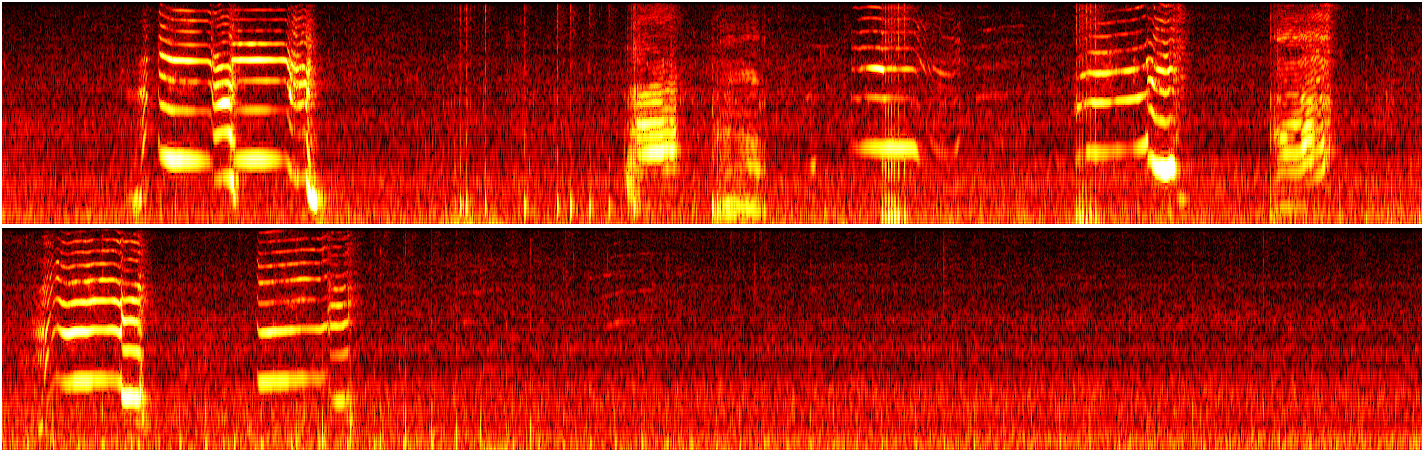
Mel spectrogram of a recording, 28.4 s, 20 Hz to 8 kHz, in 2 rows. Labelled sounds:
1.1	3.5	killer whale, J pod, call S03, 0.13 to 8.0 kHz
6.2	7.7	killer whale, J pod, 0.08 to 8.0 kHz
8.4	10.3	killer whale, J pod, 0.85 to 8.0 kHz
10.5	12.0	killer whale, J pod, call S03, 0.47 to 8.0 kHz
12.6	13.5	killer whale, J pod, 0.15 to 8.0 kHz
14.4	15.8	killer whale, J pod, call S03, 0.39 to 8.0 kHz
16.5	17.9	killer whale, J pod, call S03, 0.44 to 8.0 kHz
18.6	20.9	killer whale, J pod, 1.8 to 8.0 kHz

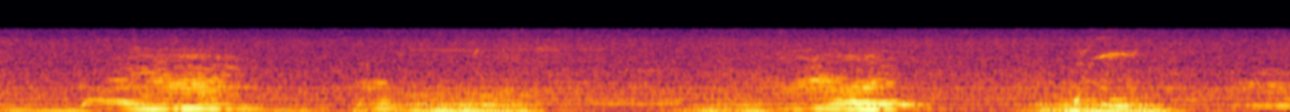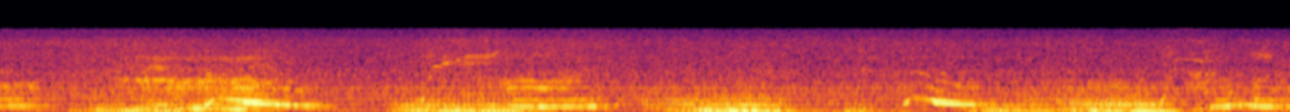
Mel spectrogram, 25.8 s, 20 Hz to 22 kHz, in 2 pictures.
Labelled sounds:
1.1	2.3	humpback whale, 0.78 to 3.8 kHz
3.6	3.9	humpback whale, 0.81 to 1.2 kHz
4.3	4.8	humpback whale, 2.9 to 3.7 kHz
7.9	8.8	humpback whale, 0.84 to 3.6 kHz
10.9	11.4	humpback whale, 2.5 to 3.2 kHz
12.3	12.8	humpback whale, 0.78 to 1.1 kHz
14.0	15.5	humpback whale, 0.81 to 1.4 kHz
17.2	18.8	humpback whale, 0.81 to 3.4 kHz
21.9	22.6	humpback whale, 0.94 to 1.6 kHz
24.6	25.0	humpback whale, 2.3 to 2.6 kHz
25.4	25.7	humpback whale, 2.9 to 3.2 kHz

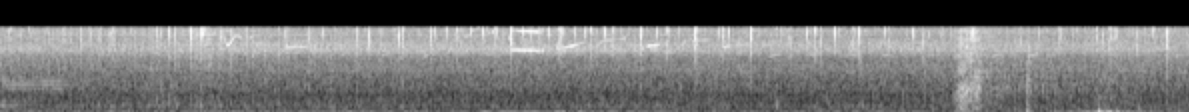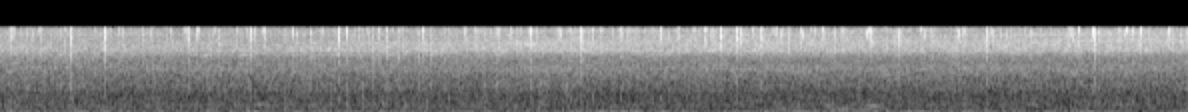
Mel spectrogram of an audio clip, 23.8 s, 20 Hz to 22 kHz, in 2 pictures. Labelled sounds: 0.0	0.4	killer whale, southern resident, 0.96 to 1.1 kHz
5.1	5.5	killer whale, southern resident, 3.3 to 3.6 kHz

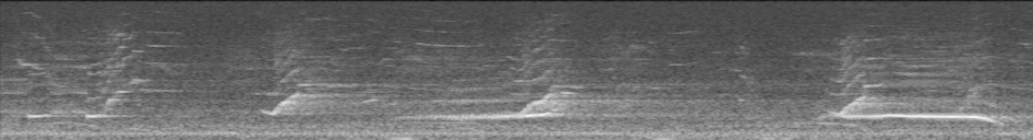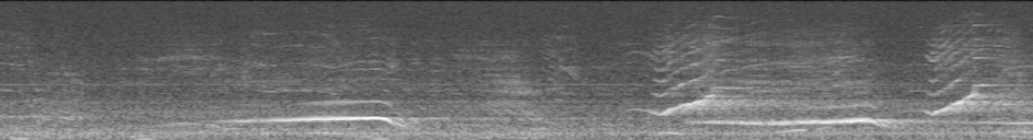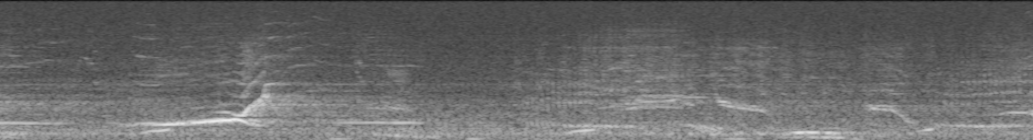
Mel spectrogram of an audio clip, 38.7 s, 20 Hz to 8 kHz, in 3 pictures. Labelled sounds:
0.0	2.3	humpback whale, 0.80 to 6.3 kHz
3.1	4.5	humpback whale, 0.80 to 1.9 kHz
5.2	5.9	humpback whale, 2.8 to 5.3 kHz
6.6	7.3	humpback whale, 0.80 to 3.6 kHz
7.9	8.8	humpback whale, 2.9 to 4.3 kHz
9.9	12.5	humpback whale, 0.80 to 3.7 kHz
12.9	13.2	humpback whale, 2.0 to 2.2 kHz
14.9	15.4	humpback whale, 2.2 to 2.6 kHz
16.1	16.7	humpback whale, 0.96 to 4.3 kHz
17.3	17.8	humpback whale, 1.8 to 1.9 kHz
19.4	23.6	humpback whale, 0.80 to 5.9 kHz
24.3	26.6	humpback whale, 0.80 to 5.0 kHz
27.5	28.0	humpback whale, 1.4 to 3.9 kHz
28.5	30.0	humpback whale, 0.80 to 5.8 kHz
30.6	30.9	humpback whale, 1.5 to 1.9 kHz
33.7	34.8	humpback whale, 0.80 to 1.7 kHz

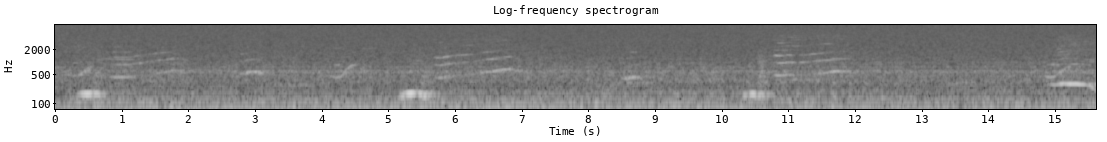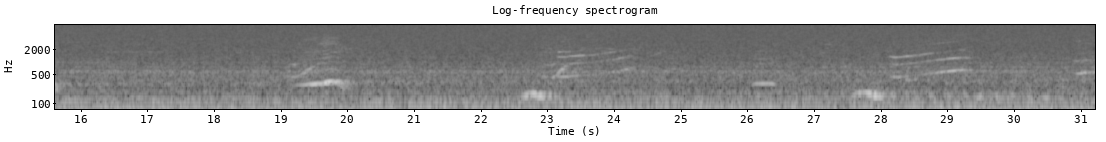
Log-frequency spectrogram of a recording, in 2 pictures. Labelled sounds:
0.7	3.0	humpback whale, 0.83 to 1.8 kHz
5.7	6.9	humpback whale, 0.80 to 1.6 kHz
10.8	11.9	humpback whale, 0.90 to 3.0 kHz
23.2	24.1	humpback whale, 1.3 to 1.9 kHz
24.9	25.3	humpback whale, 1.1 to 1.3 kHz
28.1	29.4	humpback whale, 0.99 to 3.2 kHz
30.9	31.2	humpback whale, 0.99 to 1.2 kHz

